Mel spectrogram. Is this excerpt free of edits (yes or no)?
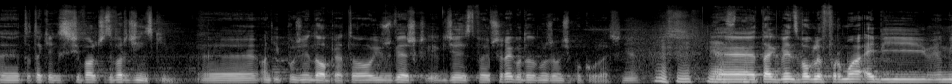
no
